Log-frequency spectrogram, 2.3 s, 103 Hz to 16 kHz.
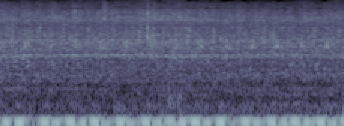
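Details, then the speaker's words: Volvo B18 with Weber 32/36 carburetor after idle mixture and speed screw adjustment, on the road: drops into an even, deep, steady burble at a stop, no stumbles or hunting; normal idle. "so the test here is when i come to a stop at a light whether it drops into idle nicely or not whether we're chunking along or whether it dies or picks up so that seemed to work pretty good dropped into a nice idle"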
